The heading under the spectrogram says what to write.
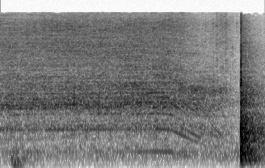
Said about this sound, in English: Anybody else has a mechanical salt and pepper machine?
